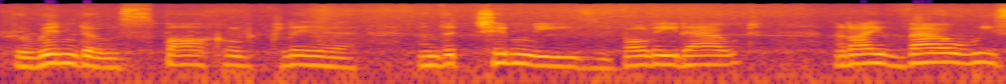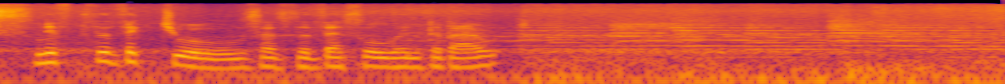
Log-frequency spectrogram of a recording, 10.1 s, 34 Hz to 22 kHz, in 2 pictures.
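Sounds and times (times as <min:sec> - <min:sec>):
speech: 0:00.1 - 0:07.9
church bells ringing in a dense sustained peal: 0:02.2 - 0:10.0.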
